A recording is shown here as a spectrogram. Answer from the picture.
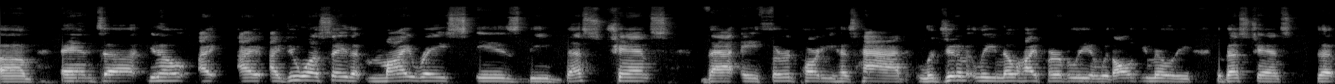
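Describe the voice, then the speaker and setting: A man talks in a plain, everyday voice at a fairly high pitch. His intonation is fairly even and his pace fairly slow. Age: 50s. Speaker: political candidate. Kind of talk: interview.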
